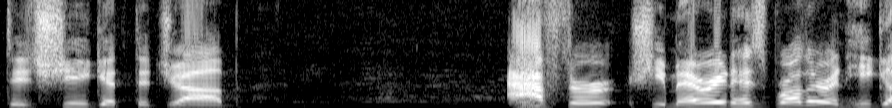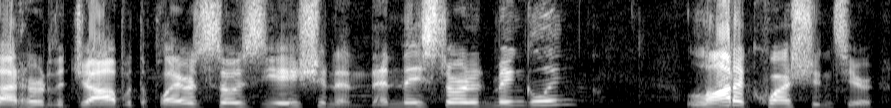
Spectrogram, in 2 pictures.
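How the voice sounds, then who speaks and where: A young man in his twenties hosting a casual sports radio show, animated and rambling, quick to laugh. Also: sits high, no room sound. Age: 20s. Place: radio studio.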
